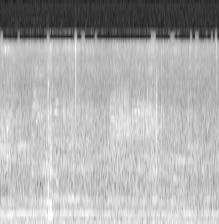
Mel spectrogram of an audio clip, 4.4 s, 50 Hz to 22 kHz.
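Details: Honey bees at a hive entrance on 24 May 2012, picked up by a small spy camera with a fisheye lens: a steady low droning hum with a firm tone band, broken by one brief sharp click near the second mark.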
